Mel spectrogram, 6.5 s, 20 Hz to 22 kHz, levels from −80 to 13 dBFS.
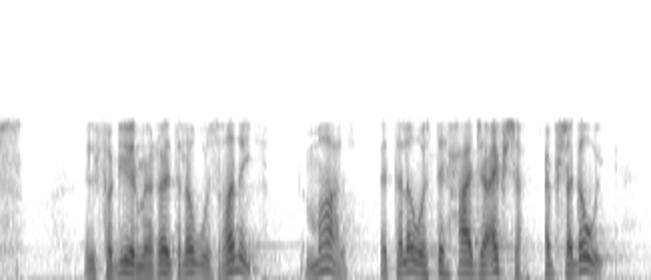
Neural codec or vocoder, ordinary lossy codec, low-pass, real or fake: none; none; 3.6 kHz; real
